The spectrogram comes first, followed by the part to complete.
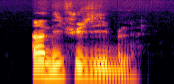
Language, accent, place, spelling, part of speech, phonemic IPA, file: French, France, Lyon, indiffusible, adjective, /ɛ̃.di.fy.zibl/, LL-Q150 (fra)-indiffusible.wav
- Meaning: indiffusible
